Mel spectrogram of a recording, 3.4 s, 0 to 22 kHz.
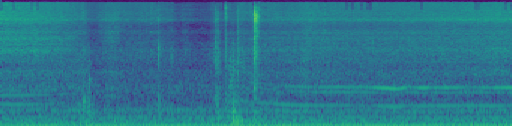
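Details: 2015 Ford Edge window after relearn with the button held: smooth, steady motor whir with a slowly rising tone as the glass travels on its own over a quiet idling engine; auto window working normally.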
